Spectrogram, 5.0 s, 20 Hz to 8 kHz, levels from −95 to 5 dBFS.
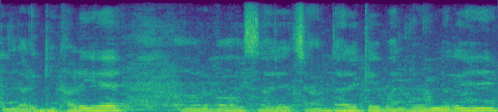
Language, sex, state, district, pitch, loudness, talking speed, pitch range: Hindi, male, Uttar Pradesh, Lucknow, 140 Hz, -15 LUFS, 145 wpm, 135-150 Hz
